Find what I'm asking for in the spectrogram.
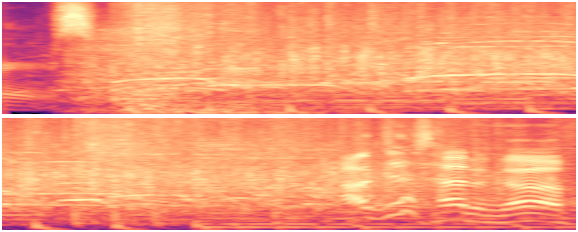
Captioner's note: upbeat music; audience cheering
